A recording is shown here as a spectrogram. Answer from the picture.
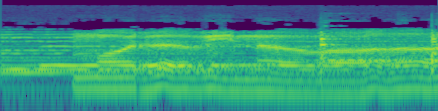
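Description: Telugu Christian devotional song: a sustained chord, then about half a second in an ornamented melody line with wavering pitch comes in over a held low bass.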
